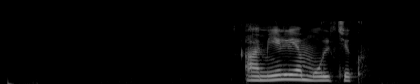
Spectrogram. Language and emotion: Russian, neutral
